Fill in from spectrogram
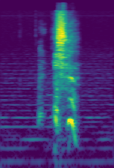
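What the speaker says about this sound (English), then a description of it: "Oh, gotta sneeze." A single sneeze bursts out close to the mic, a short sharp intake followed by a loud explosive release, then quiet.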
